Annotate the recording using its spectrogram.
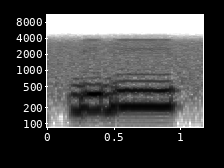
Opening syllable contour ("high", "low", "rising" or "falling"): low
